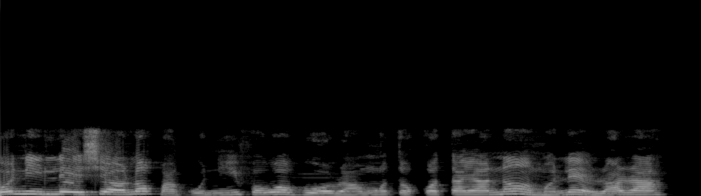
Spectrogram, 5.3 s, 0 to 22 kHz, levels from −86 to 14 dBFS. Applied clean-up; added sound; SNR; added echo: none; none; none; none.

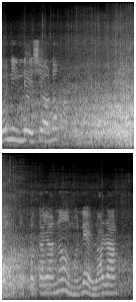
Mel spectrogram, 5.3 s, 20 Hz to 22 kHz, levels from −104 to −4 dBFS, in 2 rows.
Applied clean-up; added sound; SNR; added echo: none; Skateboard; -4 dB; none.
